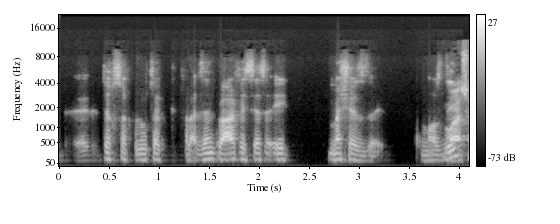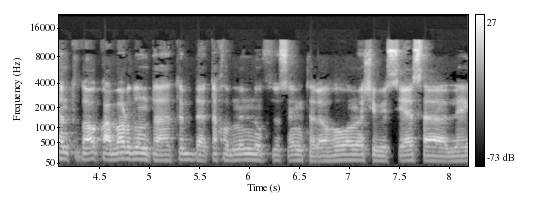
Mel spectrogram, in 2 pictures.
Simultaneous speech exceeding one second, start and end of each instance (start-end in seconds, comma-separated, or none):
none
